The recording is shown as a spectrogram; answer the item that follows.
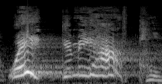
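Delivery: very high, very loud, shrill yell. Retelling what someone yelled when offered a dumpling, retelling a yell. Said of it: "Lynn yells".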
